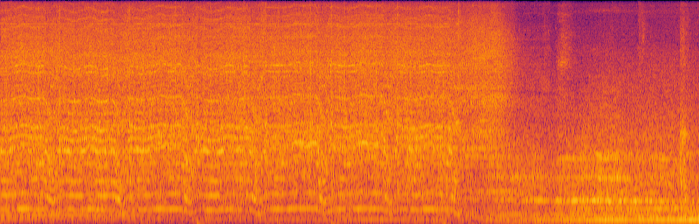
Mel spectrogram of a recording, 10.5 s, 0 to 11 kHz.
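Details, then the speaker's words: Semi-abandoned 1992 Dodge Stealth R/T, no oil up top yet, valve cover off, no fuel pump heard: starter drags engine slowly, labouring under two beats a second, about seven seconds without firing; spun bearings suspected. "I think you're turning over rather stuff it's turning really slow kind of like it's got spun name bearings"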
